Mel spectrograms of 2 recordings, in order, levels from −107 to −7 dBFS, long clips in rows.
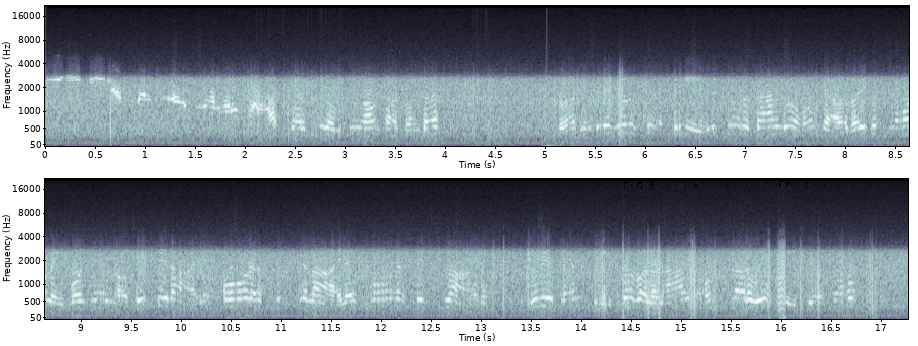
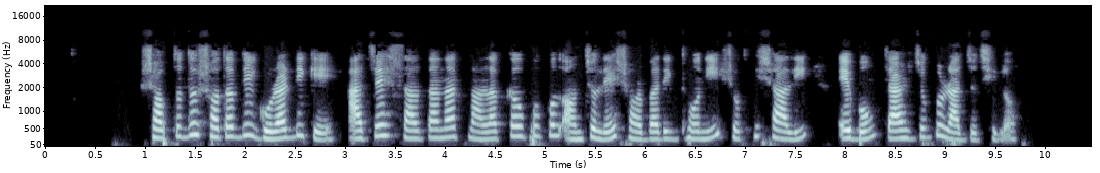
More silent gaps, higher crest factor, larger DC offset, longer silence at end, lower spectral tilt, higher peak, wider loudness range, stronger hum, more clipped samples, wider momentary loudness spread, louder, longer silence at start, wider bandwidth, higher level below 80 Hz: neither; about the same, 16 dB vs 20 dB; neither; second, 0 s vs 0.75 s; first, -6.5 dB/octave vs -4 dB/octave; first, 0 dBFS vs -4 dBFS; about the same, 3 LU vs 3 LU; neither; neither; second, 6 LU vs 9 LU; first, -17 LUFS vs -24 LUFS; second, 0 s vs 0.95 s; second, 5 kHz vs 7.2 kHz; about the same, -56 dBFS vs -54 dBFS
